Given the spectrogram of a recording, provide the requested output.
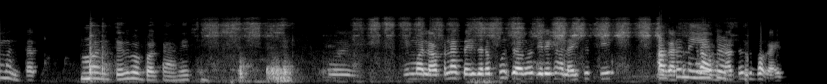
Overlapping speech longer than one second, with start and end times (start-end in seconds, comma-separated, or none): none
